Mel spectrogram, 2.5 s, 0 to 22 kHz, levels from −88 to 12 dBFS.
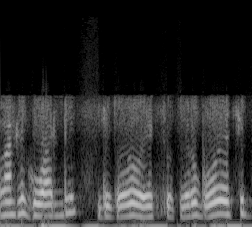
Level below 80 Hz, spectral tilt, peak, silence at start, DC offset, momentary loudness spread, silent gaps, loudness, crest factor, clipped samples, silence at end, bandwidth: -46 dBFS; -7.5 dB/octave; -6 dBFS; 0 s; under 0.1%; 9 LU; none; -20 LUFS; 14 dB; under 0.1%; 0 s; 4.1 kHz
